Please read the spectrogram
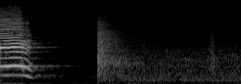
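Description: A man's voice trailing off on a word, then a moment of dead silence. About a second in, faint room hiss starts abruptly and slowly fades.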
